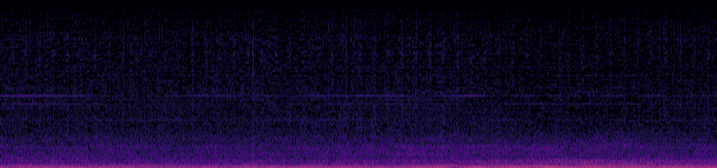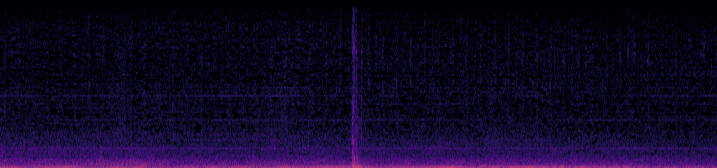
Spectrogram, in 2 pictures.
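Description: Car engine running steadily at idle, with a car door shutting with a single sharp thud about three quarters of the way through.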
